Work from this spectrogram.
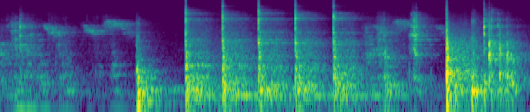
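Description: Sharp hammer taps on a seized coilover clamped in a vise, about eight distinct metallic strikes in an irregular rhythm, close and fairly loud, with no talking.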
